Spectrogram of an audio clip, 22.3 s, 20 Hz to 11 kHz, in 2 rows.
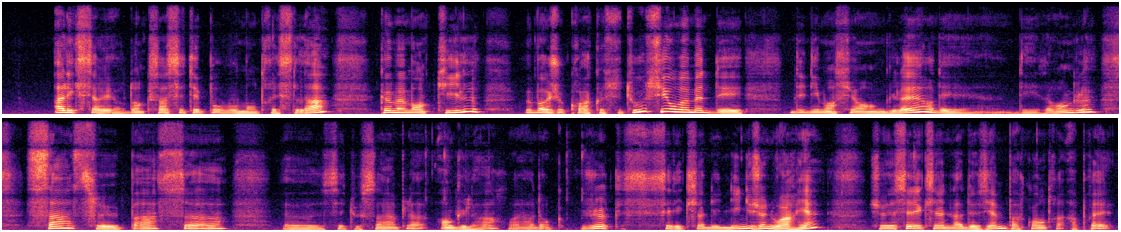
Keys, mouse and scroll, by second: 0.1-2.7 scroll down 1, 2.7 click, 3.3-4.5 scroll down 1, 4.5 middle click, 5.4 middle click, 15.4 click, 16.8 click, 17.5 click, 20.1 click.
